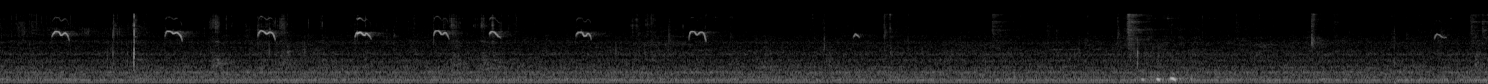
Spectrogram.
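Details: Budgerigar, a mother looking after her chicks, filmed 25 August 2014, giving a quick series of short, high chirps, about two per second, over a steady indoor hum.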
